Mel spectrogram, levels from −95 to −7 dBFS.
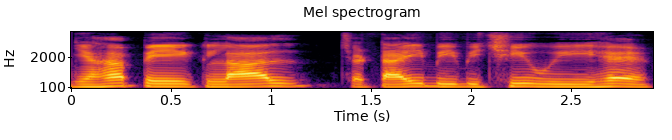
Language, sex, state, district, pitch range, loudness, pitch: Hindi, male, Chhattisgarh, Bastar, 130-150 Hz, -18 LUFS, 140 Hz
